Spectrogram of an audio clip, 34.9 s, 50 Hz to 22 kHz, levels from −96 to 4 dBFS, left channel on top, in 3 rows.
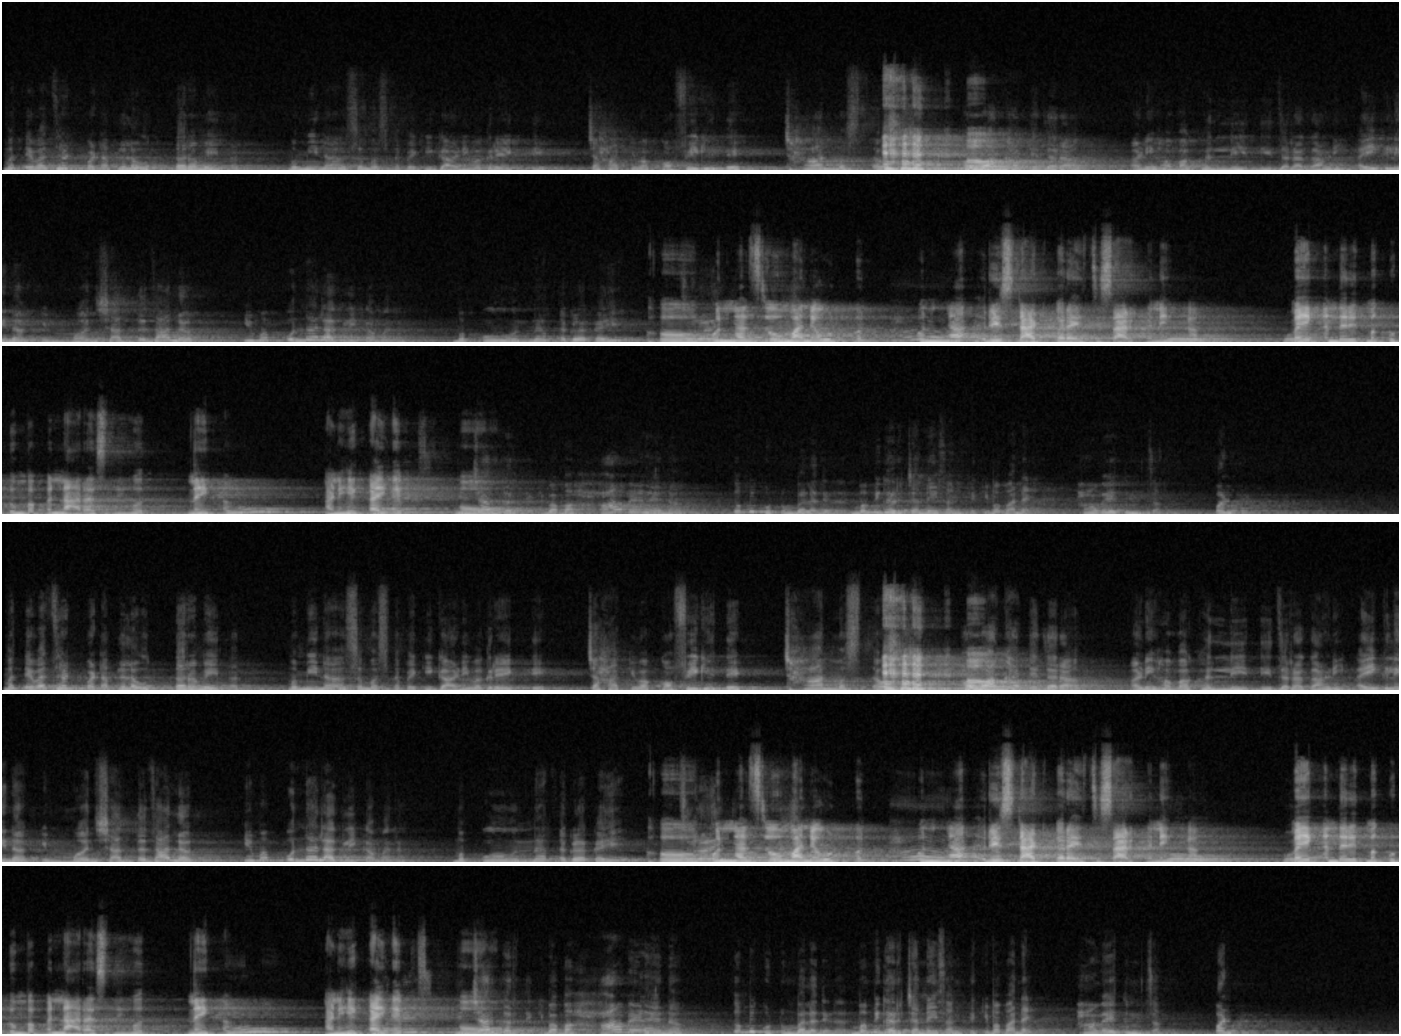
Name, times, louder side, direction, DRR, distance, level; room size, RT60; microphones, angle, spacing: voice 1, 0.0-2.0 2.4-4.5 4.9-6.2 6.5-7.5 8.0-9.0 9.4-13.2 13.6-15.0 15.4-16.9 17.3-18.6 19.0-19.8 21.2-21.9 22.3-22.6 25.1-25.7 26.3-26.8 27.0-29.0 29.4-31.9 32.2-32.9 33.4-33.5, right 2 dB, 40° right, 9 dB, 0.8 m, -39 dB
voice 2, 7.3-7.7 8.0-8.4 17.1-18.8 19.3-21.6 22.4-24.5 24.8-25.2 26.0-26.6 27.1-27.5, right 1 dB, 10° right, 9 dB, 0.6 m, -29 dB
25.0 x 20.0 x 6.1 m, 2.8 s
head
